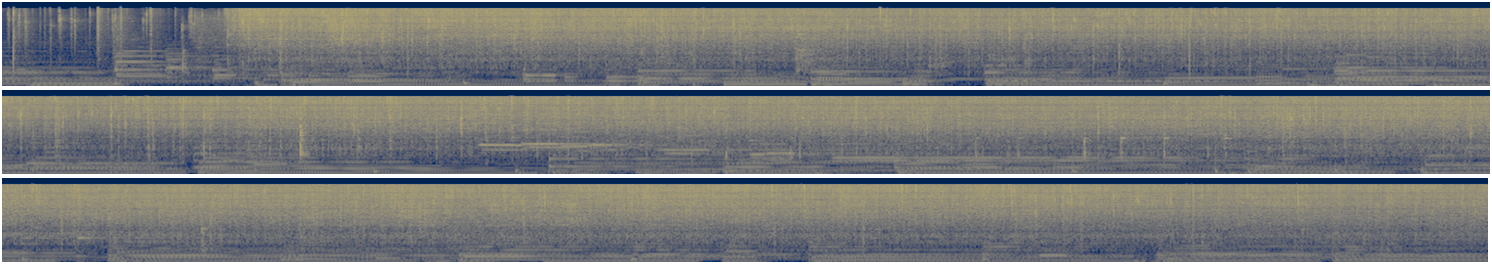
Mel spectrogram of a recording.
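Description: Boiled potato slices and grated gouda sizzling steadily as they fry in olive oil in a stainless steel pot, with a wooden spoon stirring through them. The sizzle starts suddenly about a second and a half in.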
